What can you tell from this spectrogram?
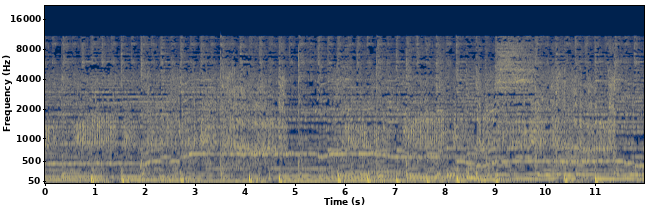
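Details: Steady instrumental music with a deep pulsing bass and a dense mix of tones, playing throughout with no animal voice.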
